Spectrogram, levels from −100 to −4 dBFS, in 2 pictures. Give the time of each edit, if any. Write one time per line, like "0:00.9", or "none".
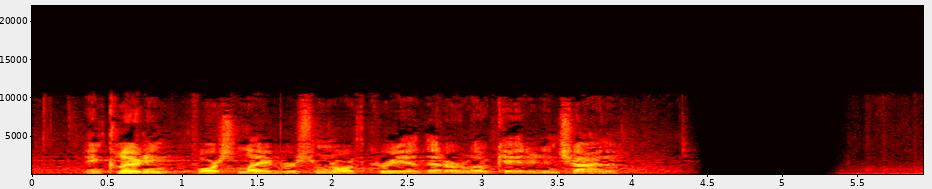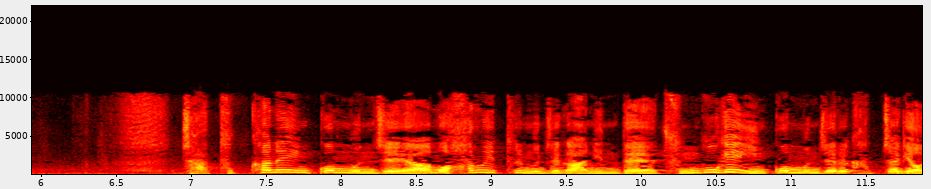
0:09.3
